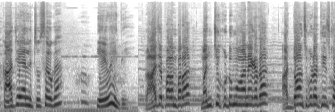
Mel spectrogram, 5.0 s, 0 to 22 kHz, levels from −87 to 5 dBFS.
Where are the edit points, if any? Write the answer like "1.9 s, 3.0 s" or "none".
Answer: 2.1 s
